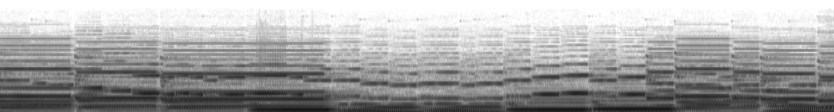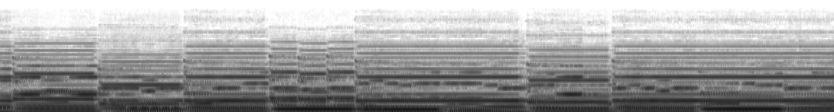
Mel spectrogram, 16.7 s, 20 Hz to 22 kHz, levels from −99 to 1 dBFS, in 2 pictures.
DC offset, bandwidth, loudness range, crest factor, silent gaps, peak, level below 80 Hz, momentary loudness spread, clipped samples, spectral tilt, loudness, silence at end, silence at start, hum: under 0.1%; 5.6 kHz; 2 LU; 12 dB; none; 0 dBFS; -26 dBFS; 7 LU; under 0.1%; -10 dB/octave; -14 LUFS; 0 s; 0 s; none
